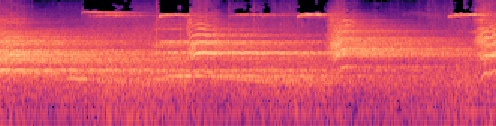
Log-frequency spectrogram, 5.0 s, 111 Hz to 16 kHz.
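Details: Beluga named Nana during a training session at Port of Nagoya Public Aquarium on 13 April 2019. Sustained harmonic squealing tones hold steady across the clip, broken by bursts of noisy sound. Short high whistle notes repeat throughout, and the room sounds echoing.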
